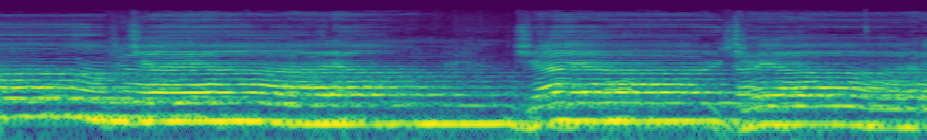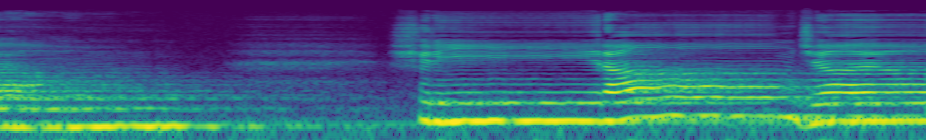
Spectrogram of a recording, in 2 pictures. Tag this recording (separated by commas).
Vocal music, Mantra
